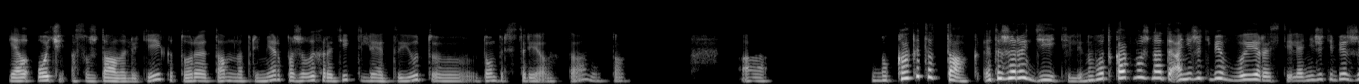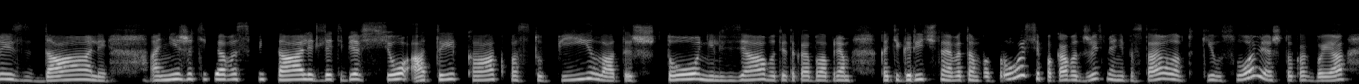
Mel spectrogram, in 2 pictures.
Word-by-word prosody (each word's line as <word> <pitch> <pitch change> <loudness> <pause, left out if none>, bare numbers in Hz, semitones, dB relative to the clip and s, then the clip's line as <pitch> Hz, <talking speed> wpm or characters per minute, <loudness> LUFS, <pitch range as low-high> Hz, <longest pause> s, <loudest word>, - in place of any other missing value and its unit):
Я 160 0 +3
очень 185 +5 +1
осуждала 150 -1 -1
людей, 140 - -3
которые 165 -8 -3
там, 160 +2 -5
например, 155 +6 -5
пожилых 175 -1 -4
родителей 160 -1 -5
отдают, 155 +9 -5
э, - - -4
в 150 +2 -8
дом 170 +3 -4
престарелых, 155 -3 -8
да, 225 - -7
вот 165 -7 -13
так. - - -11 1.1
А. 155 -1 -8 1.0
Ну 190 +2 -5
как 280 - +4
это 360 -3 +3
так? 165 - +2
Это 225 +6 +4
же 290 +2 +8
родители! 200 - +1
Ну 175 +5 -4
вот 255 +5 0
как 305 +1 +6
можно 305 -2 +2
д 295 - +1
Они 245 +2 +3
же 285 +2 -1
тебе 280 +1 +1
вырастили, 195 -6 0
они 190 +4 -4
же 235 +2 -5
тебе 240 +1 -2
жизнь 225 -5 -2
дали, 195 +3 +3 0.4
они 210 +5 +2
же 245 +1 +1
тебя 240 -1 +3
воспитали, 230 -1 +3
для 225 +2 0
тебе- 235 +2 +1
всё, 230 +3 +2
а - - +5
ты 220 +5 -1
как 210 +2 0
поступила? 195 - -2
Ты 175 - -4
что? 225 +5 +3
Нельзя! 205 +1 0
Вот 195 -1 -6
я 205 - -1
такая 195 +1 -2
была 195 0 0
прям 195 0 -2 0.3
категоричная 215 +2 0
в 190 - -2
этом 195 -1 -1
вопросе, 260 - 0
пока 205 -4 +1
вот 205 -2 -1
жизнь 235 +9 -4
меня 225 -4 -2
не 195 - -5
поставила 205 - 0
в - - -25
такие 210 +2 -8
условия, 215 - 0
что 190 -1 -6
как 195 0 -5
бы 175 +1 -1
я, 200 +6 +2
200 Hz, 165 wpm, -22 LUFS, 175-230 Hz, 1.1 s, же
